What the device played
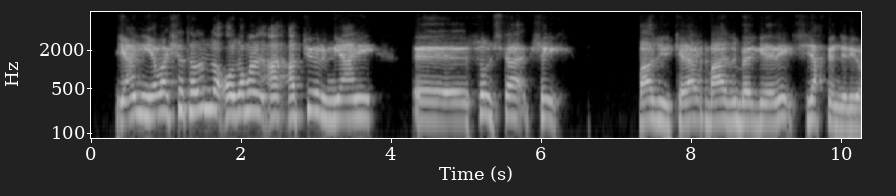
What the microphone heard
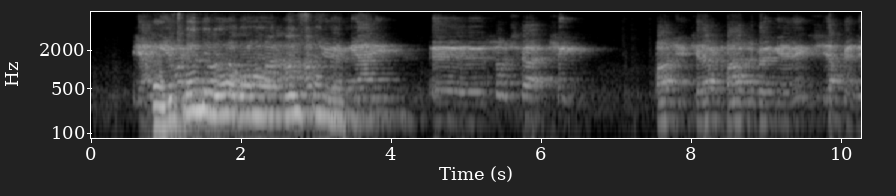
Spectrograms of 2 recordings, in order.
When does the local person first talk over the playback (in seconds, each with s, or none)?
0.8 s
